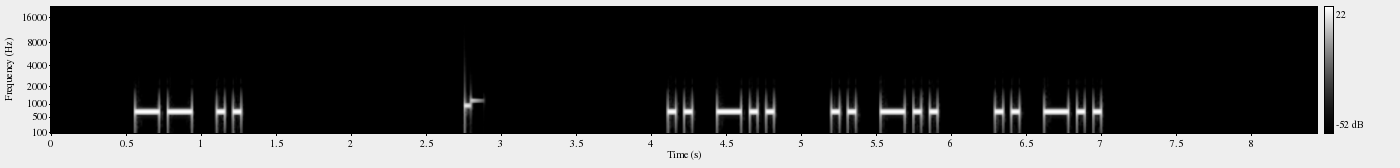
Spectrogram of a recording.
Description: Morse code, heard as a keyed tone, about 22 wpm, 700 Hz. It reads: MI ID ID ID
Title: US States Repeated 3x 22wpm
